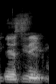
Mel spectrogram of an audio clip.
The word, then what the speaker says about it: Sikh: Sikh, my bad.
